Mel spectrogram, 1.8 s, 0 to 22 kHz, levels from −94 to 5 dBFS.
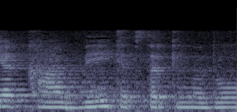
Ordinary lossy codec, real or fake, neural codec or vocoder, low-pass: MP3, 48 kbps; real; none; 7.2 kHz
